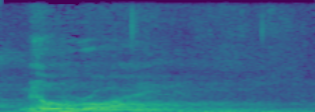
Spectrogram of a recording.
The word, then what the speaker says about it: Mylroie: who don't know it the phonetics pronunciation my name is milroy okay all right so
